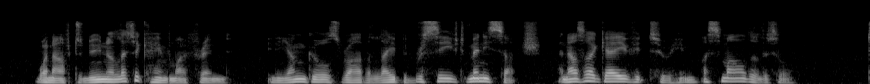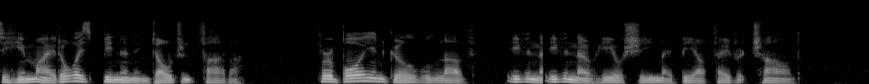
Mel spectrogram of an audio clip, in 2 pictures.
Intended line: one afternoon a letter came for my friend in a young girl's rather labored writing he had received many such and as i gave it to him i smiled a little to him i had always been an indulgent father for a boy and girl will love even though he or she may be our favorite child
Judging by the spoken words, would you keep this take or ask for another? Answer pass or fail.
fail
